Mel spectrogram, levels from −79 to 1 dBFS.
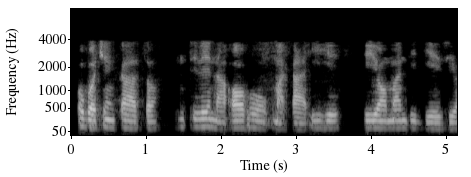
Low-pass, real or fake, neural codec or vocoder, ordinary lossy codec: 7.2 kHz; real; none; AAC, 16 kbps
